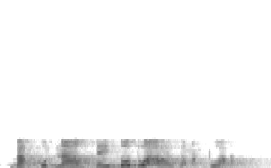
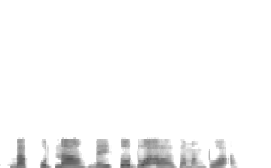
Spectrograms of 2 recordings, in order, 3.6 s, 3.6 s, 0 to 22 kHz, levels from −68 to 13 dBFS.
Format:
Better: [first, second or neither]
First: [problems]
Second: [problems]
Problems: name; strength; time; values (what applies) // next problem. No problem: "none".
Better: second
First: room echo; dies away in 1.5 s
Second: none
